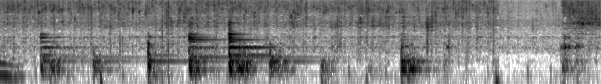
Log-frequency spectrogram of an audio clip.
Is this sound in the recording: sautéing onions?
yes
